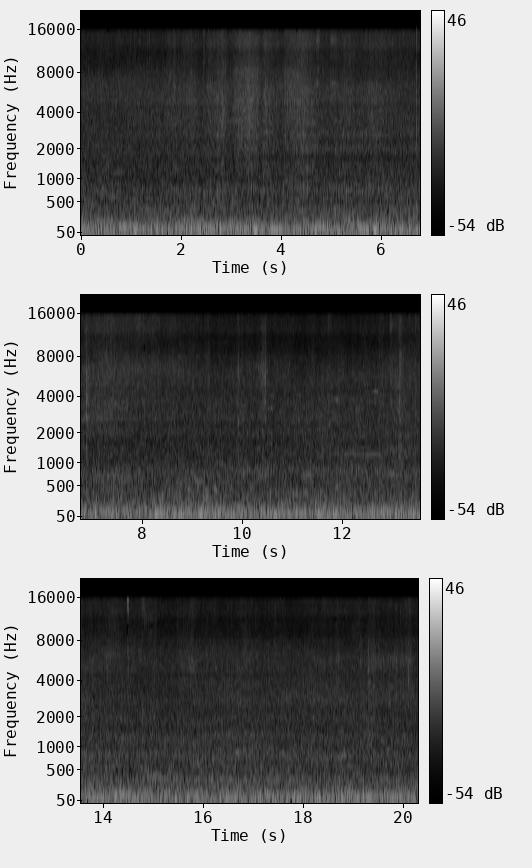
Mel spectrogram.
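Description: Steady low rumble of a boat's engine running while under way.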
